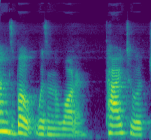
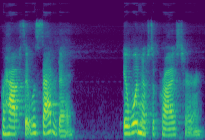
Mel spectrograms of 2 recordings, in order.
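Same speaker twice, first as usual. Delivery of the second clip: ordinary delivery, nothing marked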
